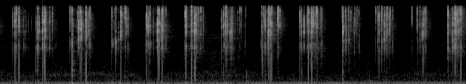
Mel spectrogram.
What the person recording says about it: 04:09 Empty wine bottle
